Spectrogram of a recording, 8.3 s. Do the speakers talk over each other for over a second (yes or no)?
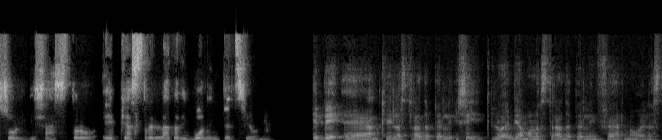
no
